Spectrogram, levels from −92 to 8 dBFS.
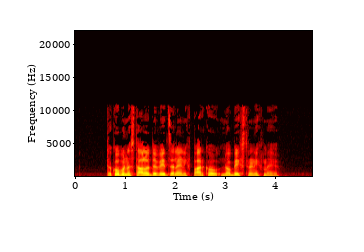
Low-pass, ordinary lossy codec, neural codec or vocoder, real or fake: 10.8 kHz; MP3, 48 kbps; none; real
